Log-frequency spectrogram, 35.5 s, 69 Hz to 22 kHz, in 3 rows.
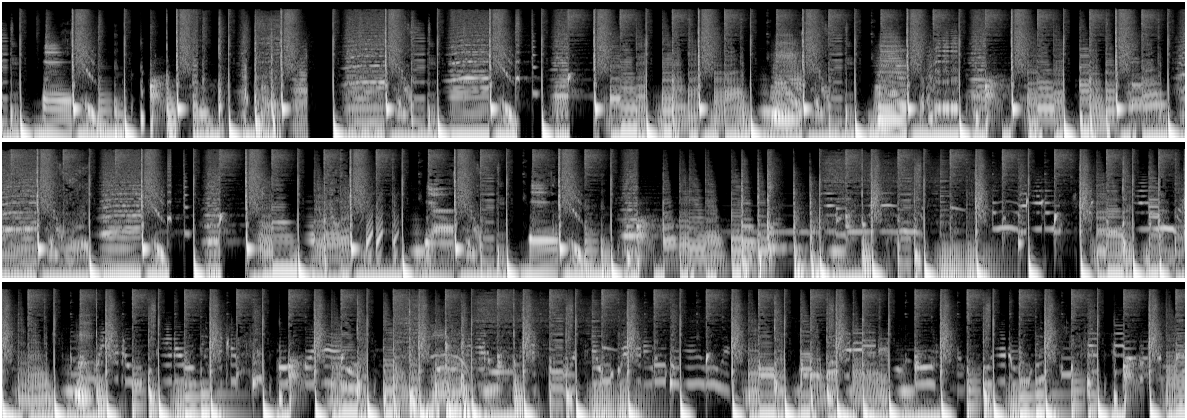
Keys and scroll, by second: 7.4 super+d, 8.7 super+d, 8.9 super+d, 8.9 super+d, 10.2 super+a, 19.6 super+a, 33.2 BackSpace.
